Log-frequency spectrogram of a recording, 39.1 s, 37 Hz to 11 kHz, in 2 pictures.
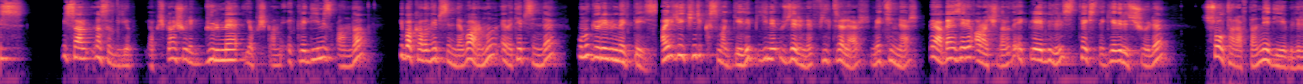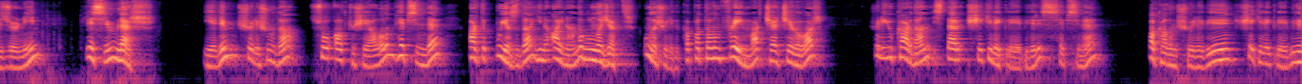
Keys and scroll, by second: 19.9-21.9 typing.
